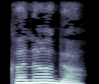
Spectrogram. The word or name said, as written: ಕನಾಗ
